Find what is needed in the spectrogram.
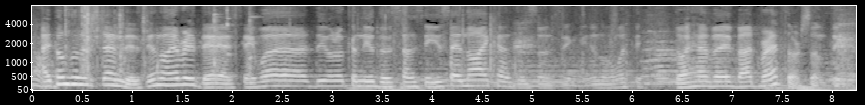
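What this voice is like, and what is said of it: Horrible put-on accent. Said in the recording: “It's a bad accent. ... It's a horrible accent”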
